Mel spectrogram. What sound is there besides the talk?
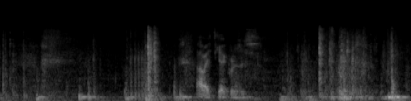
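door being opened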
